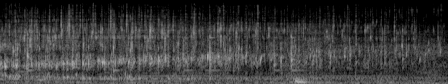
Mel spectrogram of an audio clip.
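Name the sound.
water moving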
